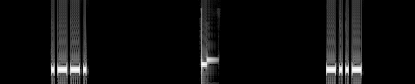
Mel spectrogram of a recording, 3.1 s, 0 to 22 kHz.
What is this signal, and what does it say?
Morse code, heard as a keyed tone, about 50 wpm, 700 Hz. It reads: P X
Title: Single Letter-Number 50wpm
